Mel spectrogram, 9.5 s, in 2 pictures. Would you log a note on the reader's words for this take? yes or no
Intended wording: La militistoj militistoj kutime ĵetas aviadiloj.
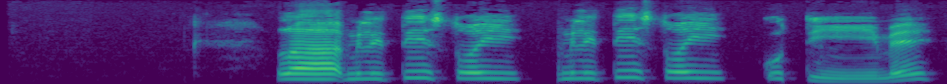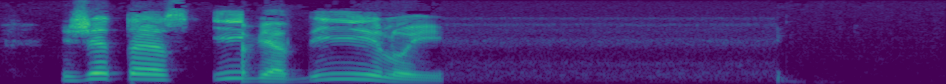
no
